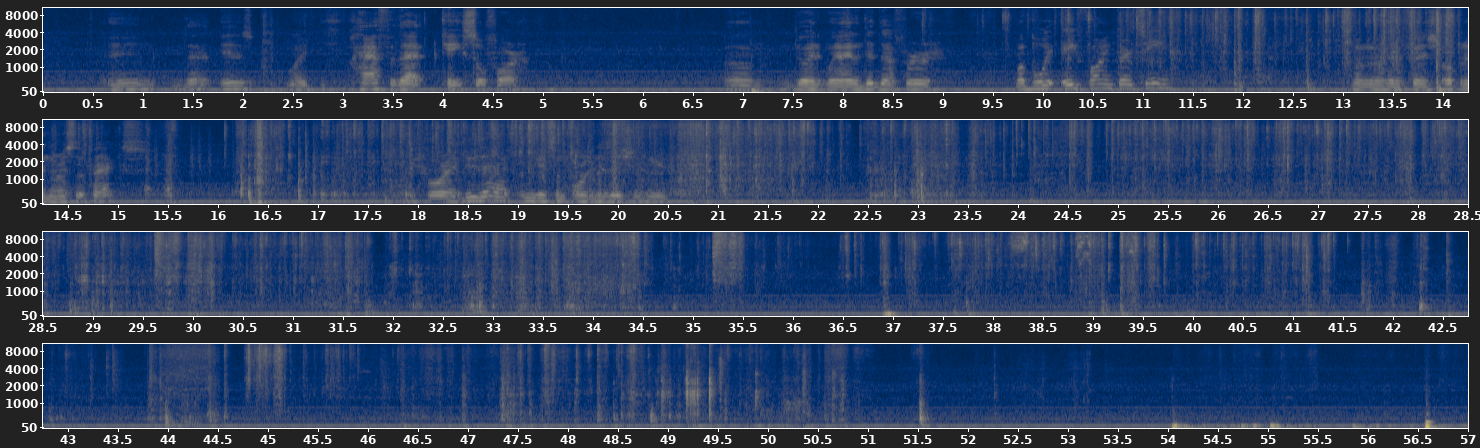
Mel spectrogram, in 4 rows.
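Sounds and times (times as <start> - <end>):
steady low hum: 0.0 - 57.0
foil packs rustling and crinkling: 9.3 - 42.3, 43.2 - 50.9.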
